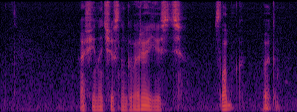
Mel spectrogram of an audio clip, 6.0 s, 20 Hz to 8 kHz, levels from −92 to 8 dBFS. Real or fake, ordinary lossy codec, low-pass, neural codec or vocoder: real; none; none; none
